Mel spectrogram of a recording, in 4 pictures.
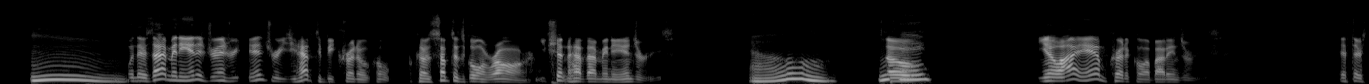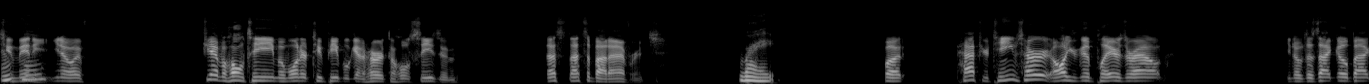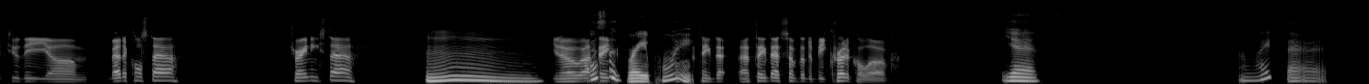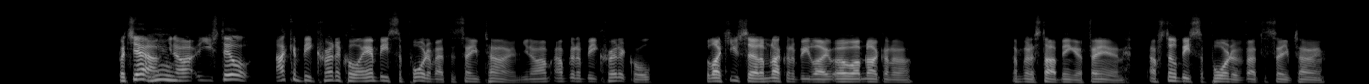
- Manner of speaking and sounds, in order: drawn out: "Mm"; drawn out: "Oh"; drawn out: "Mm"
- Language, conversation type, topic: English, unstructured, How do you balance being a supportive fan and a critical observer when your team is struggling?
